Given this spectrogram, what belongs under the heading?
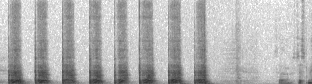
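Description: Eight loud, evenly spaced rasping strokes of a file bevelling the fret ends on an Eko Ranger VI guitar during a refret, close up, then a pause before a few lighter scrapes.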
